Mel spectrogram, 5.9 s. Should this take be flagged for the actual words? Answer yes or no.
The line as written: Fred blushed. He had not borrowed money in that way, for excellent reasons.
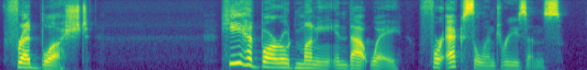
yes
